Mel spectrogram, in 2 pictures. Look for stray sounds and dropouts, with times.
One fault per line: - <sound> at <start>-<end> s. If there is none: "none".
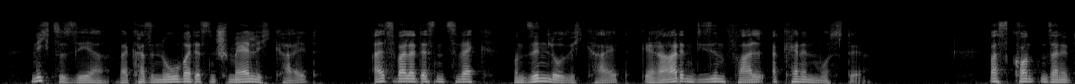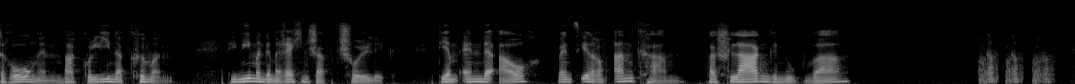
- laugh at 20.5-21.3 s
